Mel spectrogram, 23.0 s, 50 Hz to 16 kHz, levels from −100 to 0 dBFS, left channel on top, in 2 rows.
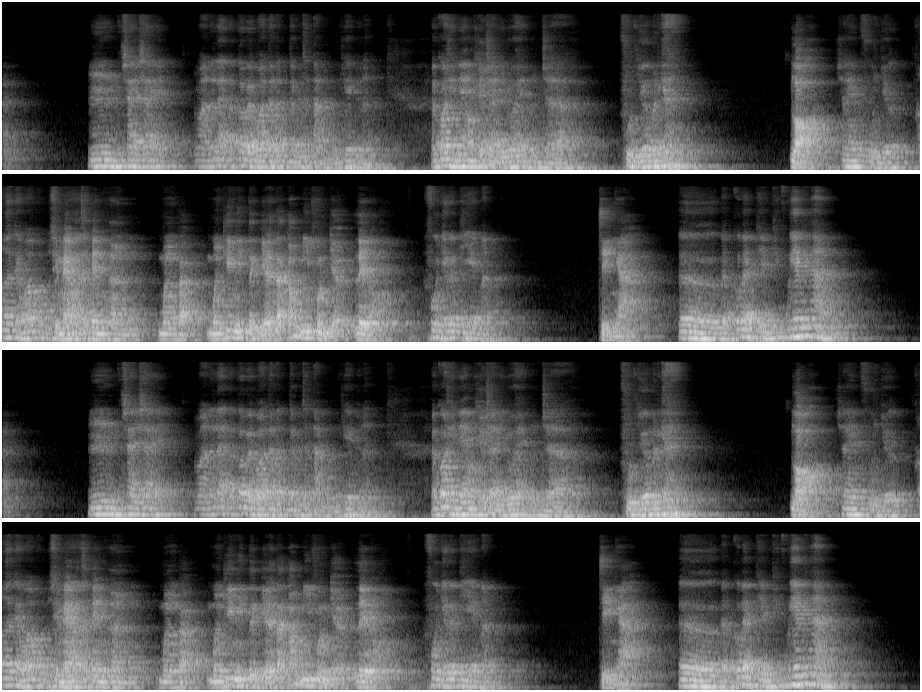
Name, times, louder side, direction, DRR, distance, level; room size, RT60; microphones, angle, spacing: voice 1, 1.1-2.0 2.4-4.6 5.4-7.2 7.7-8.5 10.5-11.1 11.4-12.6 16.8-17.5 19.9-21.8, equal, 5° left, -9 dB, 1.3 m, -24 dB
voice 2, 9.9-10.2 12.1-13.1 13.4-16.3 18.9-19.4, left 1 dB, 40° left, -3 dB, 0.3 m, -23 dB
2.8 x 2.3 x 3.6 m, 1.1 s
head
